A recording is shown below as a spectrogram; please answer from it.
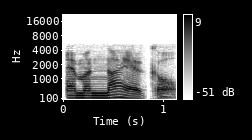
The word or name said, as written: ammoniacal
